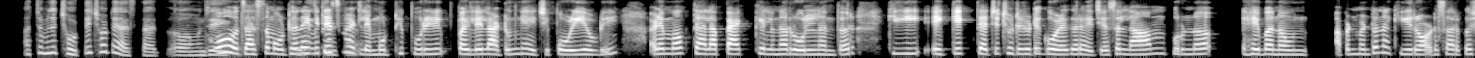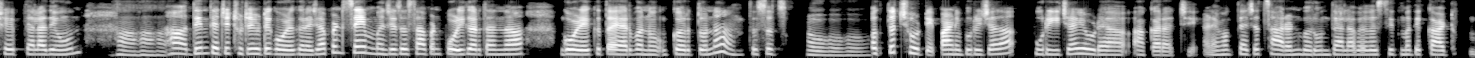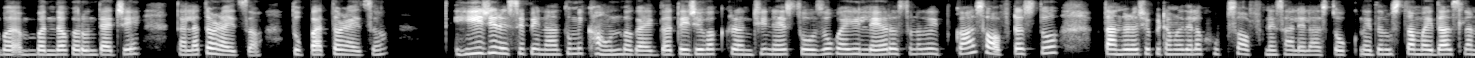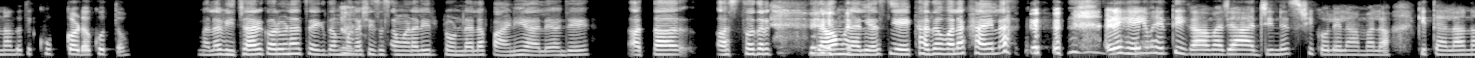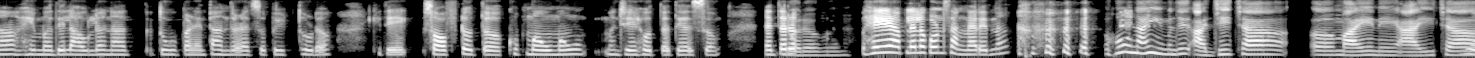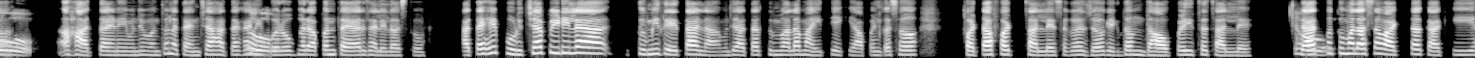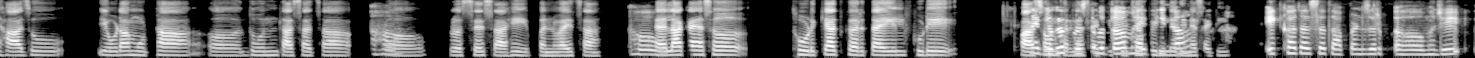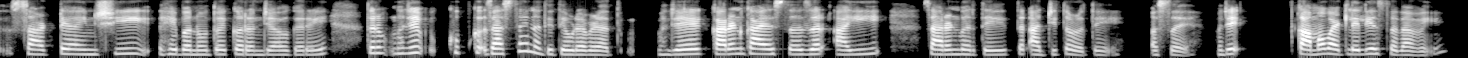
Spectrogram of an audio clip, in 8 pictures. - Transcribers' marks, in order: other background noise; in English: "रॉड"; in English: "देन"; in English: "सेम"; tapping; in English: "क्रंचीनेस"; in English: "लेयर"; in English: "सॉफ्ट"; in English: "सॉफ्टनेस"; laugh; laugh; chuckle; in English: "सॉफ्ट"; laugh; in English: "पास ऑन"
- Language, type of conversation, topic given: Marathi, podcast, तुम्ही वारसा म्हणून पुढच्या पिढीस कोणती पारंपरिक पाककृती देत आहात?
